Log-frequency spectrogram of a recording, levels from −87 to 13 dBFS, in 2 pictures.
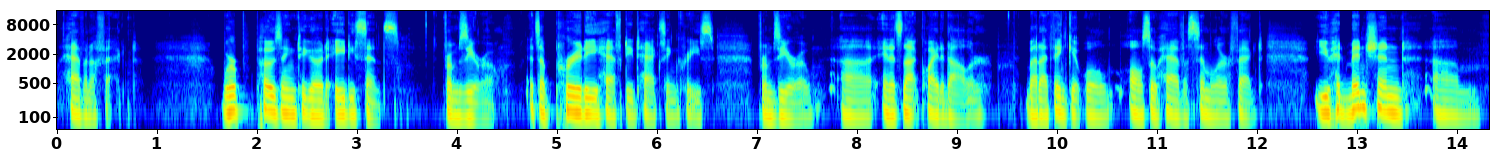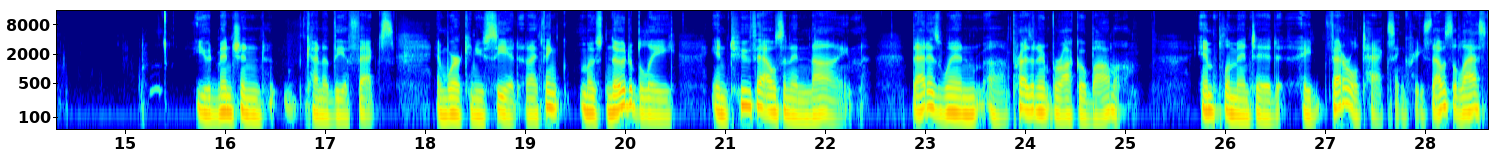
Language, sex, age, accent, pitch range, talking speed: English, male, 40-59, American, 120-150 Hz, 160 wpm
